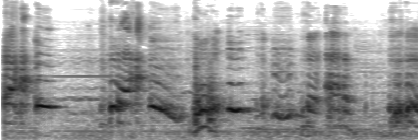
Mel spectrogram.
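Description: Baby laughing in repeated short, high-pitched bursts of giggles.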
